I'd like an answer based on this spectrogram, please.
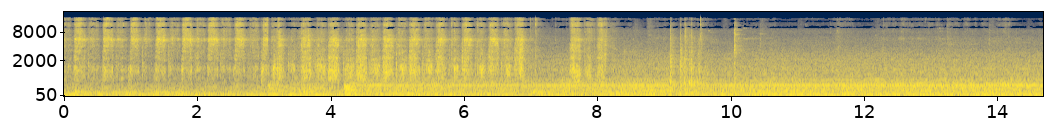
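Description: Hand bone saw rasping through the marrow bone of a dry-aged beef leg in quick back-and-forth strokes, about two to three a second. The sawing stops about seven seconds in, followed by a few single strokes.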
